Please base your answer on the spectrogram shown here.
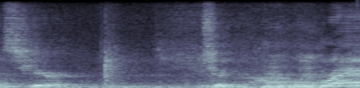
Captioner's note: laughter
